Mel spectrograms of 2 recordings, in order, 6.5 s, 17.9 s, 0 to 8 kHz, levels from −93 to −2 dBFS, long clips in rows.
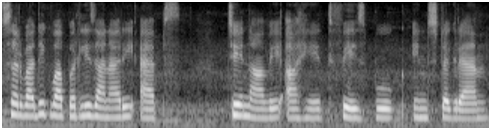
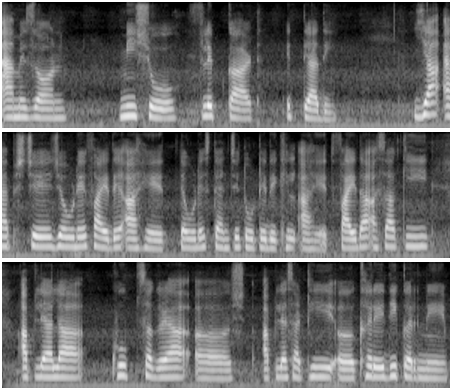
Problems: constant background noise, continuous background conversations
